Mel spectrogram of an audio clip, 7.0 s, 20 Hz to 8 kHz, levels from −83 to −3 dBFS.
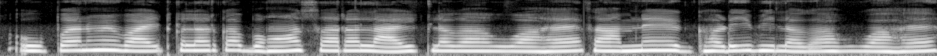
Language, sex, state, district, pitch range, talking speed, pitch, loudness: Hindi, female, Andhra Pradesh, Chittoor, 210-230 Hz, 155 wpm, 220 Hz, -11 LUFS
